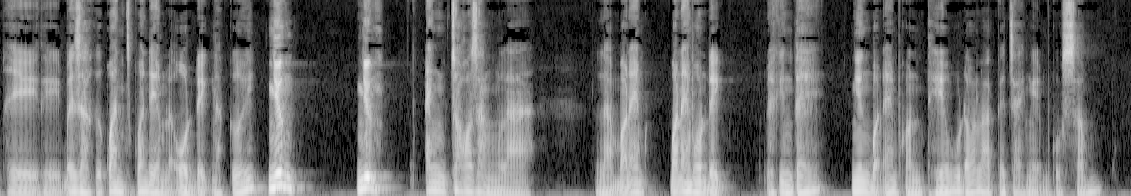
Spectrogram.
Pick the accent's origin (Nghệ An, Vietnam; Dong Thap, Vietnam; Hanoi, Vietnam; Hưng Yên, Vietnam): Hưng Yên, Vietnam; thì chỗ bạn ấy thì ở Hưng Yên, ở quê tôi đó các bạn.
